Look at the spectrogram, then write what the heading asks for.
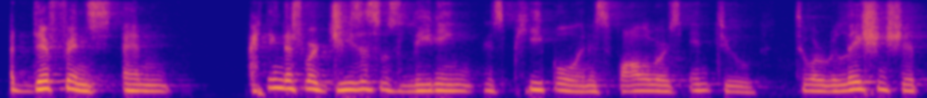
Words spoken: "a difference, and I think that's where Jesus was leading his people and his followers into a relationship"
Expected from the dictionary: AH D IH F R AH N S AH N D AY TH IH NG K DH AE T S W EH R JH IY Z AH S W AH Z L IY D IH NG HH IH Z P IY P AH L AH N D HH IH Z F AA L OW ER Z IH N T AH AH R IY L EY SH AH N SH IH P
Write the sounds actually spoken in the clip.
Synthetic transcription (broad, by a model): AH D IH F R AH N S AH N AY TH IH NG K DH AE T S W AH R JH IY Z AH S W AH Z L IY D IH NG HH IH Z P IY P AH L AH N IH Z F AA L OW ER Z IH N T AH AH R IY L EY SH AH N SH IH P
